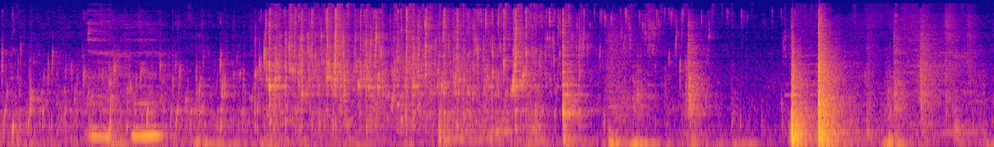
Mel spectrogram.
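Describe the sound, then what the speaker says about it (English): Meat stock pours and splashes into a pot of Nigerian fried tomato stew in short bursts, with stirring and clinking and a voice speaking intermittently. "Now I'm about to add my meat stock."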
